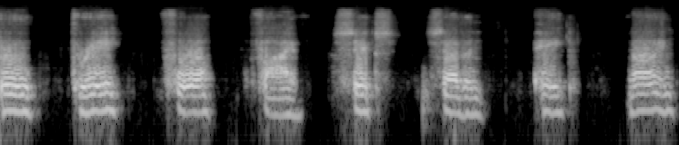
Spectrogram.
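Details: Older adult man counting aloud; presbyphonia (breathy aging voice).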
